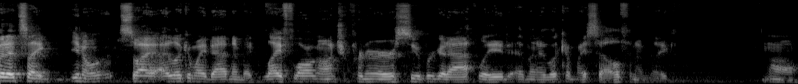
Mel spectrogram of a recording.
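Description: This man has a plain, everyday voice at a medium pitch, talking fairly quickly with fairly even intonation but big swings in loudness. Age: 40s. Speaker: bartender and teacher. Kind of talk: casual chat.

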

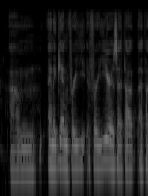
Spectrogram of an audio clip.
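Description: Fairly even in intonation, a man talks at a fairly slow pace. He has an American accent. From Michigan, US Midwest. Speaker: physical therapist. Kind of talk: casual chat.

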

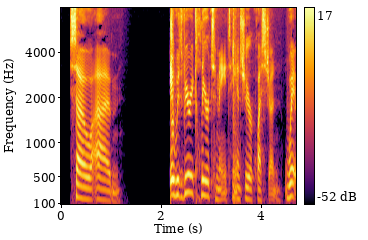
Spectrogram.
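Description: This voice has an American accent, lively intonation and some vocal fry. The pace is moderate. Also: woman. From South Texas. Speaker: real estate agent. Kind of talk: interview. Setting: studio.

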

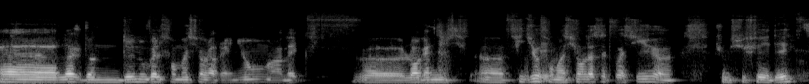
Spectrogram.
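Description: This man's fairly low voice has a dark, mellow tone and a flat, monotone delivery. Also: moderate pace. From southern France, Tarn near Toulouse. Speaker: physiotherapist and trainer. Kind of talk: casual interview.

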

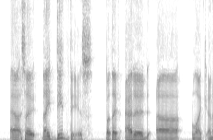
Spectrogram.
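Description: Speaking at a very slow pace with ordinary pitch variation, this voice has an Australian accent. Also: man. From Melbourne, Australia. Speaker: podcast host. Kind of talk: casual chat with banter. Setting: studio.

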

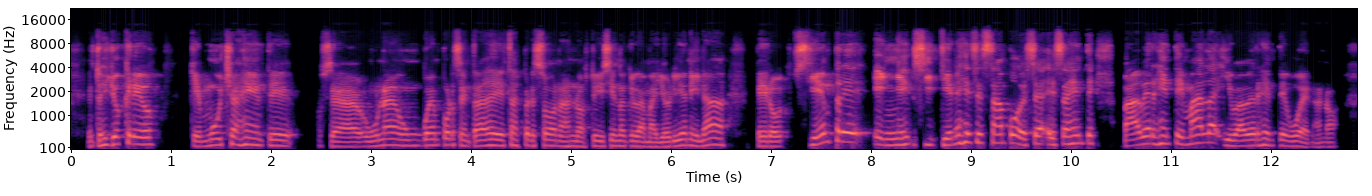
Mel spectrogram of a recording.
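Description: A high-pitched man speaks at a moderate pace with lively intonation. The recording is very clean, with a silent background. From Venezuela. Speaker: podcast co-host. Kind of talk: casual chat.

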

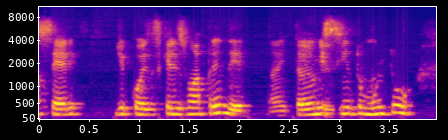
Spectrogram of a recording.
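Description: Music plays in the background as a man speaks at a high pitch and a moderate pace, with ordinary pitch variation. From Porto Velho, Rondônia, northern Brazil. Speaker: biologist and bushcraft content creator. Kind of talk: casual podcast interview.

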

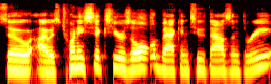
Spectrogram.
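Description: A man's unremarkable speaking voice with ordinary pitch variation, dry and close with no echo, over a quiet background. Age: 40s. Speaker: podcaster and mental health advocate. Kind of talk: interview.

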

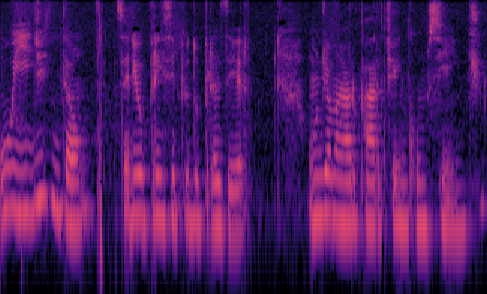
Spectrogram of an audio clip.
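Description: A woman's somewhat breathy voice in a dark, mellow tone. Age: 20s. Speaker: psychology student. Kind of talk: recorded class assignment podcast. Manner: casual, chatty.

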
